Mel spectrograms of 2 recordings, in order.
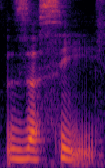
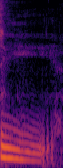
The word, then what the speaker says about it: Zazie: Oh, by the way, I looked it up and it's pronounced Zazie. Zazie Beetz. Zazie. Like kind of like the sea, Zazie.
